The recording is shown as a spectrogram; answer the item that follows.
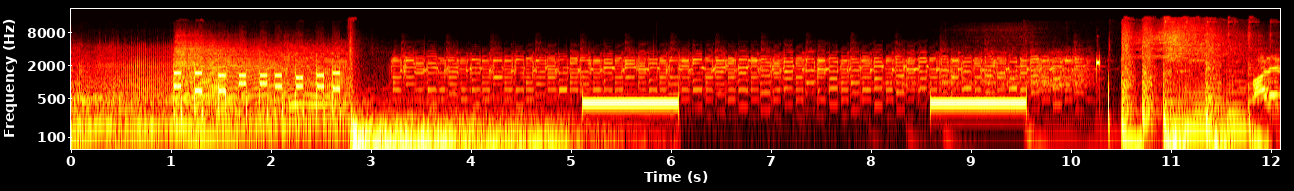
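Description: A phone call is placed to a MotoGP champion: two long, steady ringback tones sound over a background music bed, with brief louder bursts of music at the start and end.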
